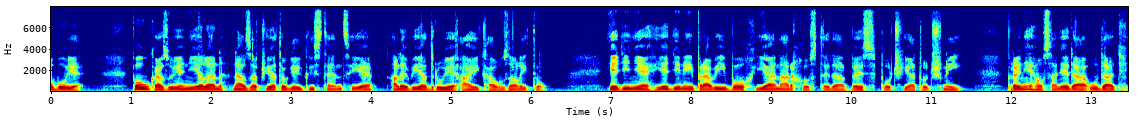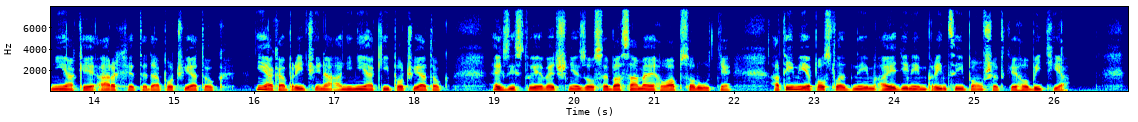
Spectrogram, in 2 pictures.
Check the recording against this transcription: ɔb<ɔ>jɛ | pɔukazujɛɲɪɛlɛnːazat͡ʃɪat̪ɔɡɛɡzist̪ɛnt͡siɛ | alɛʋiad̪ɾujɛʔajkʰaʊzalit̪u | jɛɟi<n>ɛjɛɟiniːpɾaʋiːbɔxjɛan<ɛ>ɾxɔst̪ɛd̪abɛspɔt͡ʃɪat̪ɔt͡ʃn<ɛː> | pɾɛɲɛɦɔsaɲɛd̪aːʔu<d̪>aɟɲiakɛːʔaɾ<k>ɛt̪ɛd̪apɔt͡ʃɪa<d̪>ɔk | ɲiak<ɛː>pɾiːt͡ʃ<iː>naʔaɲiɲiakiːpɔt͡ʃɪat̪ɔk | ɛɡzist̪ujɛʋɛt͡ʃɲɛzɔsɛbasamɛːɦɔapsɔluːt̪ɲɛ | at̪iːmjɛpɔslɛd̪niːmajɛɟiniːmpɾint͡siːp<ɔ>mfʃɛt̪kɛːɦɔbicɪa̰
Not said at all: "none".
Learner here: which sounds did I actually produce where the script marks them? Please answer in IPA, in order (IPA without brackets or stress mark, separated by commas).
ɔ, ɲ, a, iː, d̪, x, t̪, aː, i, ɔ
